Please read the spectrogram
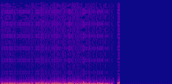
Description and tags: crushed drums
A drumloop rendered beyond recognition, angry!
noise, rage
